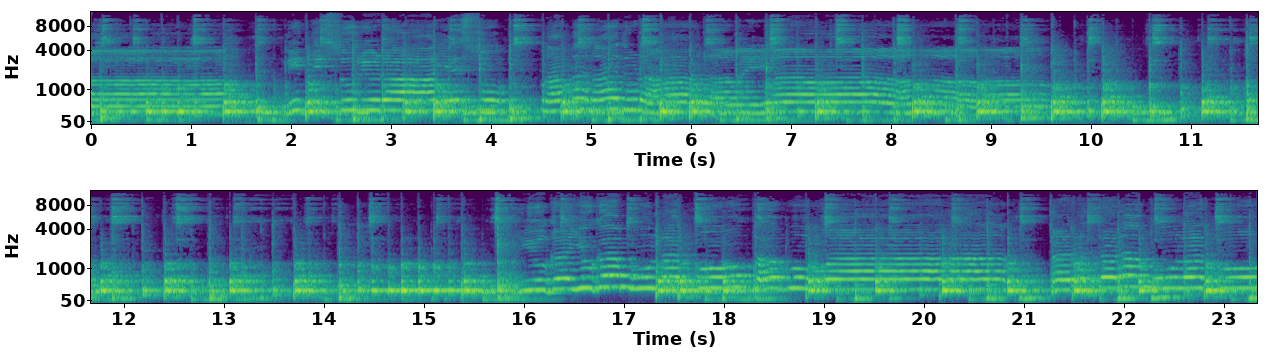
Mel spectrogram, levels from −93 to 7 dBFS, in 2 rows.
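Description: Nothing is technically wrong with the audio; it has no faults to report.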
